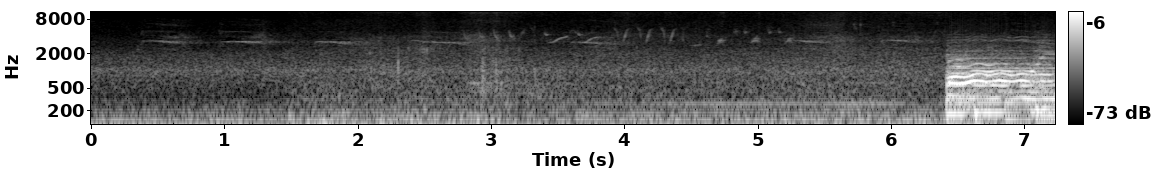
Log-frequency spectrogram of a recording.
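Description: Faint birds chirping over a low rumble of outdoor ambience. Near the end, music with singing starts suddenly, much louder.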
